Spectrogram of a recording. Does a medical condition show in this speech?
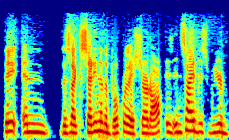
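No.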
